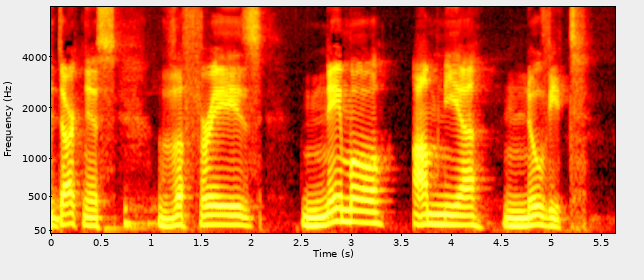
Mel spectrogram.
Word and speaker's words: novit: That's nobody, all, and I don't know what novit means. Wait, is it N-O-V-I-T? Ask your doctor if Novid is right for you. That's pronounced no-wit. V's in Latin are wuh, no-wit.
